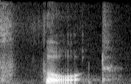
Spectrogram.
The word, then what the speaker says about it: thought: tense of think is thought it's spelled in a strange way but it's easy to say thought try saying we thought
